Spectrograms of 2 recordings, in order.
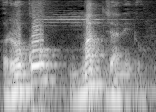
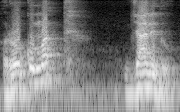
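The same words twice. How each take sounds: First: "रोको", break, then "मत जाने दो"; रोको alone and rising, pause, then मत जाने दो run together and falling; pause after रोको. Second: "रोको मत", break, then "जाने दो"; pause after मत. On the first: Teacher showing students where the stop falls, pause after रोको. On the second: Teacher showing students where the stop falls, pause after मत. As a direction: hold रोको and मत together, rising on मत, pause, then a falling जाने दो. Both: Shown as a demonstration. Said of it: "केवल कहाँ रुके हैं".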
